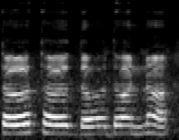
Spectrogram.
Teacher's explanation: त, थ, द, ध, न, जीभ हमारे दांतों को स्पर्श करती है, तो इसलिए तवर्ग का उच्चारण स्थान हो गया दंत।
